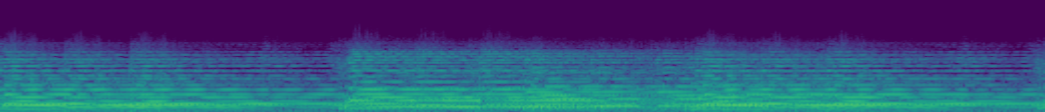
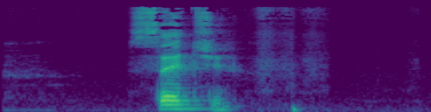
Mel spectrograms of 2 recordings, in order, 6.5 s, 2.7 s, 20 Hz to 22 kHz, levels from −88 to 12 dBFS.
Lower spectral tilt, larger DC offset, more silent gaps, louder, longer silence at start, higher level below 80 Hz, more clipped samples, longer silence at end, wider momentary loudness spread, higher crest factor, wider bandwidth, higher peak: first, -9.5 dB/octave vs -3.5 dB/octave; neither; neither; about the same, -21 LUFS vs -20 LUFS; second, 0 s vs 0.85 s; first, -42 dBFS vs -64 dBFS; neither; second, 0 s vs 0.85 s; second, 6 LU vs 27 LU; second, 12 dB vs 24 dB; second, 4.9 kHz vs 17 kHz; second, -10 dBFS vs -2 dBFS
